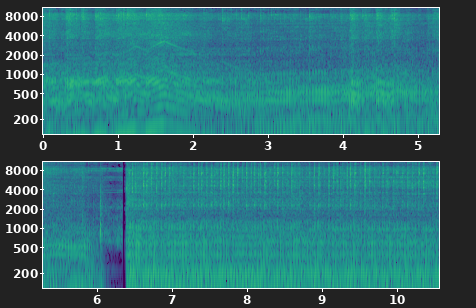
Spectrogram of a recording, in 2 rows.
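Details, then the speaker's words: New Holzfforma G366 Pro chainsaw (MS361 clone), first run: revs rise and fall sharply then hold a steady roar with a slightly burbly note; factory carb setting a little rich at high speed. "You know, definitely running a little rich on the high end, but that's to be expected from the factory."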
